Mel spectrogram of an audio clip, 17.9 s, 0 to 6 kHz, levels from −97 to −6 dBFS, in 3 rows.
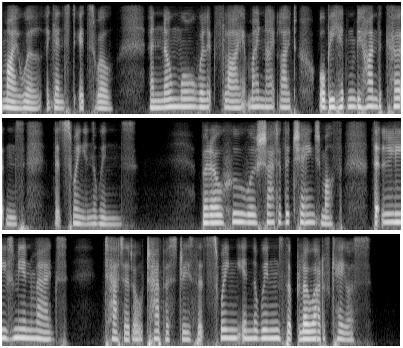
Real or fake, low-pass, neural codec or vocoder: fake; 5.4 kHz; codec, 16 kHz, about 1 kbps, DyCAST, with the encoder's durations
